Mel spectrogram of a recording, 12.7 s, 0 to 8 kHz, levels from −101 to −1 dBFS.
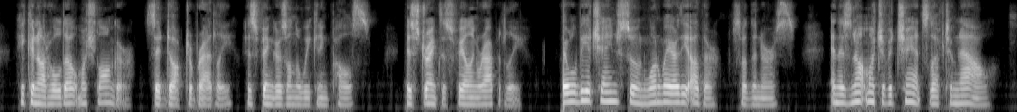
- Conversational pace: No, fast, 210 wpm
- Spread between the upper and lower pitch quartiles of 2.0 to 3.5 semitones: No, average, 4.2 semitones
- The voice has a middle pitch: Yes, medium, 160 Hz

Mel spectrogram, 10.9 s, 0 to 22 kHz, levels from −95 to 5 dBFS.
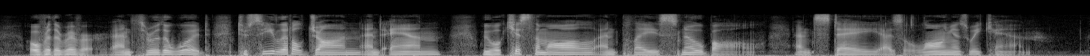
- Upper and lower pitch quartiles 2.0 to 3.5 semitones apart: No, average, 5.1 semitones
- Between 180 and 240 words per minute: No, average, 160 wpm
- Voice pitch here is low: Yes, low, 110 Hz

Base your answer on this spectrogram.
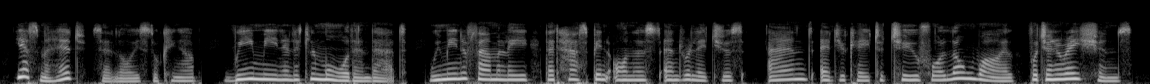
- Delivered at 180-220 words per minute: No, average, 165 wpm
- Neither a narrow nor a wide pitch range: Yes, average, 4.6 semitones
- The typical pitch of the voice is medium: No, high, 205 Hz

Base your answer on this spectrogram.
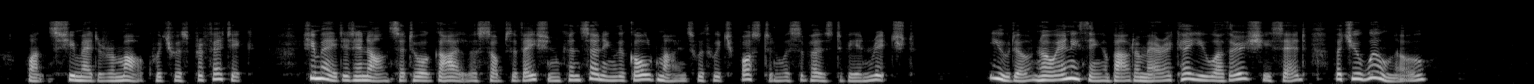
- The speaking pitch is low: No, medium, 185 Hz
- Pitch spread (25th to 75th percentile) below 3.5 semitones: No, average, 4.5 semitones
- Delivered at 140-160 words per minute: No, average, 170 wpm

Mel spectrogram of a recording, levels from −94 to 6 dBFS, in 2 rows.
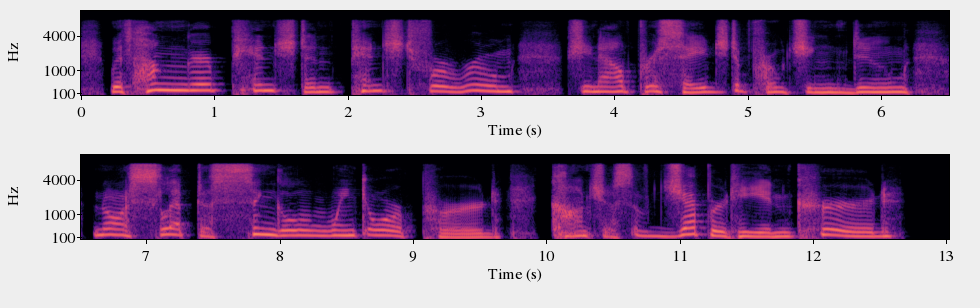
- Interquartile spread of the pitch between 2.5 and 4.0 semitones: No, average, 4.6 semitones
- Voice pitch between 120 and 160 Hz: No, medium, 185 Hz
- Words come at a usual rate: No, slow, 105 wpm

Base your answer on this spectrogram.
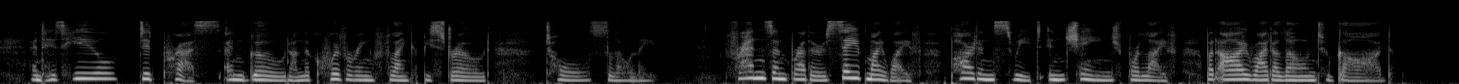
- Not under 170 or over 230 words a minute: No, average, 150 wpm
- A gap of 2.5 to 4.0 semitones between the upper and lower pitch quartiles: Yes, average, 3.6 semitones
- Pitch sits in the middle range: No, high, 205 Hz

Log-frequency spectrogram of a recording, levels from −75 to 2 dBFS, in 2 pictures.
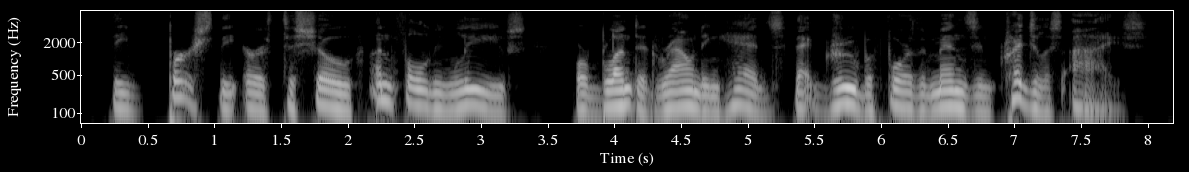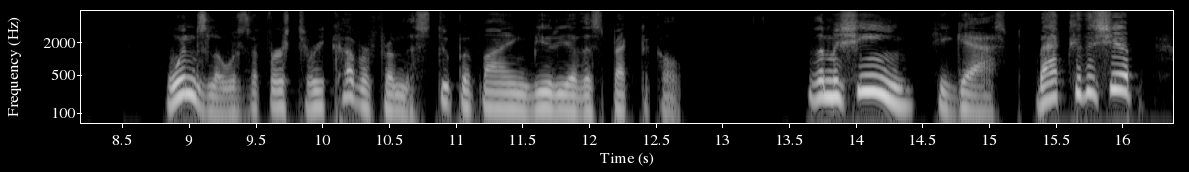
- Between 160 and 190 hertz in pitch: No, low, 120 Hz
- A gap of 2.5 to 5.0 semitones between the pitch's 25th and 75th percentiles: Yes, average, 4.6 semitones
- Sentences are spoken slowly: No, average, 145 wpm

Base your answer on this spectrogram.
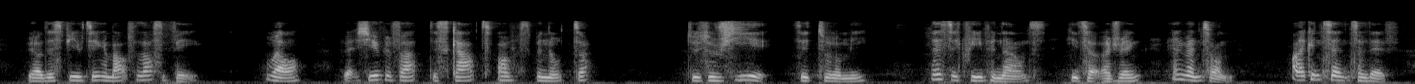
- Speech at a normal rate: No, slow, 125 wpm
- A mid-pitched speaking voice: Yes, medium, 175 Hz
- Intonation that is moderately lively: Yes, average, 3.7 semitones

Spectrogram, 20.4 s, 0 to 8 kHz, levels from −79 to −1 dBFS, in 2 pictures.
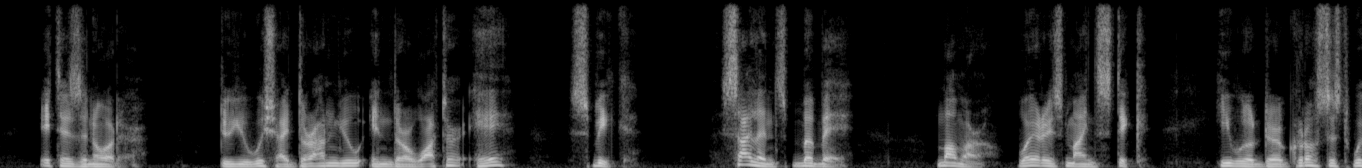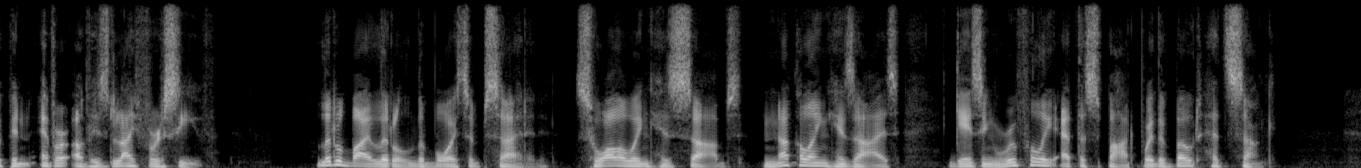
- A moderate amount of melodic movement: Yes, average, 4.4 semitones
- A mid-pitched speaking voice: No, low, 110 Hz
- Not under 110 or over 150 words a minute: No, average, 160 wpm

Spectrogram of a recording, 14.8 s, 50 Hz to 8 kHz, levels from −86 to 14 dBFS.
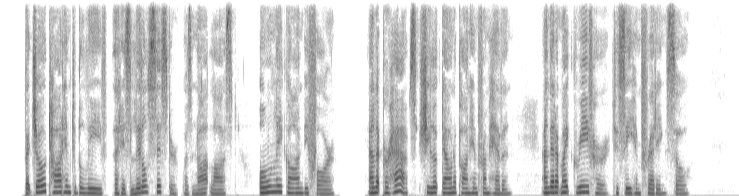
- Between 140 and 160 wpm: Yes, average, 155 wpm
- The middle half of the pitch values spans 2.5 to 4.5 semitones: Yes, average, 3.8 semitones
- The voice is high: Yes, high, 195 Hz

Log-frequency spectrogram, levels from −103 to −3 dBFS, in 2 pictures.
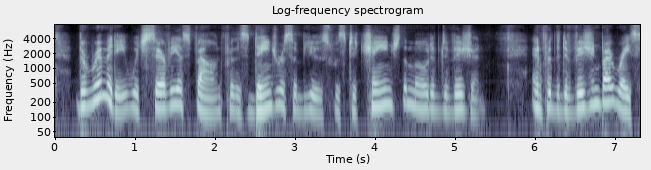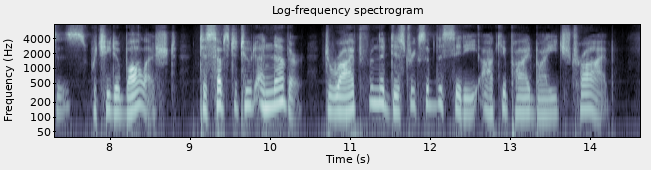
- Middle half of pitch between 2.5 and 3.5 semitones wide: No, average, 4.8 semitones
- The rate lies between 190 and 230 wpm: No, average, 165 wpm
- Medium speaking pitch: Yes, medium, 150 Hz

